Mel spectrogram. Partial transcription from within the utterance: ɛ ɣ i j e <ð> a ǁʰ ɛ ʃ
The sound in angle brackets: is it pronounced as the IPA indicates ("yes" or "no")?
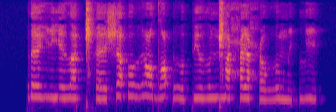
yes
